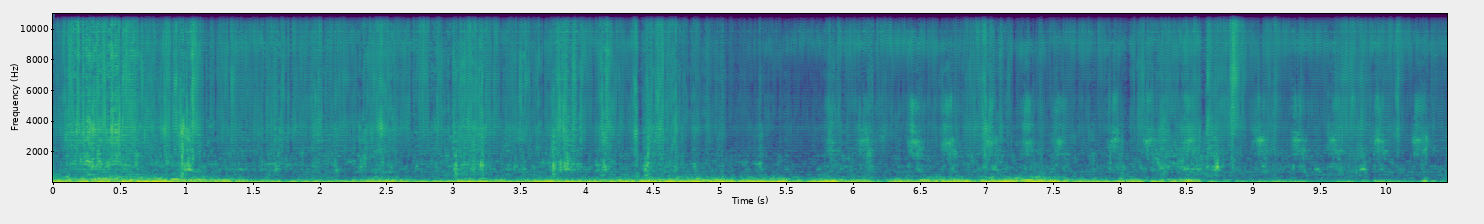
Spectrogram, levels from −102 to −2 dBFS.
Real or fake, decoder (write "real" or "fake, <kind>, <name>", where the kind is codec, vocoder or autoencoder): fake, vocoder, BigVGAN v2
